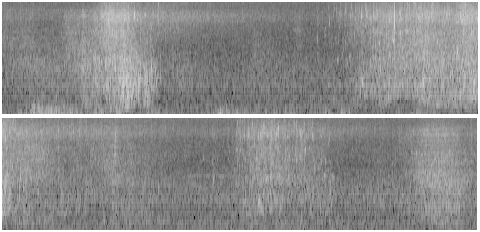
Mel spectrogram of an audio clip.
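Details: Waves surge and wash in, swelling and fading roughly every three seconds over a low background hiss.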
